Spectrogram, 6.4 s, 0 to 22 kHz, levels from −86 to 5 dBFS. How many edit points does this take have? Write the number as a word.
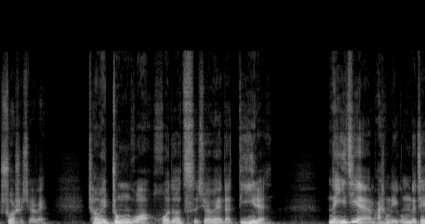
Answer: zero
